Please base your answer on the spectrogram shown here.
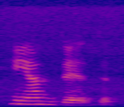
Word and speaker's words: handed: What about handed? Say handed quietly to yourself. Handed has the same sound as weighted, id sound at the end.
